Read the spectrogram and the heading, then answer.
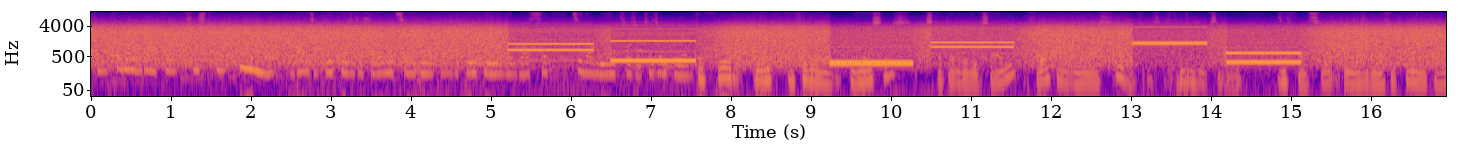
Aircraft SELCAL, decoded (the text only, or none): KQ-CS AB-MR QR-BH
